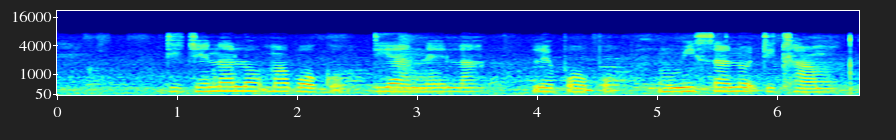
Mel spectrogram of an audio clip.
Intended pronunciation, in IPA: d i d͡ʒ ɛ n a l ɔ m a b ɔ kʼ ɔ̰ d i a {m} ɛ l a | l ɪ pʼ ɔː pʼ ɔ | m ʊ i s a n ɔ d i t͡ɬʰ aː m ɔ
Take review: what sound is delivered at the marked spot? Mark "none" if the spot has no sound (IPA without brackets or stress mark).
n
